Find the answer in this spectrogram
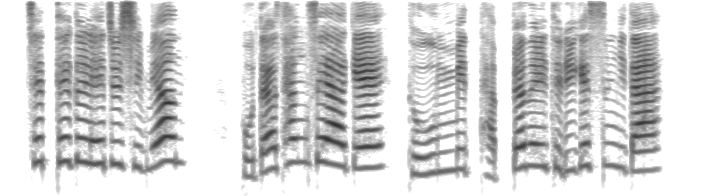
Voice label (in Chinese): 韩语-开心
